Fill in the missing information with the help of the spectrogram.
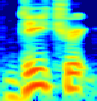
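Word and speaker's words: Detrick: So that back there is Dietrich, Fort Dietrich. Um and I know that's how you pronounce it because I had a drill sergeant uh 86 went in May of 86.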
